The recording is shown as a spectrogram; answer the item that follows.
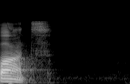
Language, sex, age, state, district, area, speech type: Goan Konkani, male, 30-45, Goa, Canacona, rural, read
